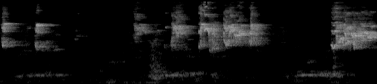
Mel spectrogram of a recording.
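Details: Lovebirds enjoying corn, trading sharp, high squeaky chirps, first two short ones, then a clustered run of harsh screeches and a final sustained shrill note.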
